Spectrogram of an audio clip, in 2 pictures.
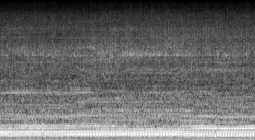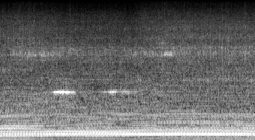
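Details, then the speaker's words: Salvaged single-cylinder go-kart engine with old cleaned carburetor, after point gap adjustment: smooth, steady drone at idle with no surging or misfires; air filter suspected earlier, still hesitates under throttle. "Maybe the air filter's not giving it what we need. That should be it. Sounds good."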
